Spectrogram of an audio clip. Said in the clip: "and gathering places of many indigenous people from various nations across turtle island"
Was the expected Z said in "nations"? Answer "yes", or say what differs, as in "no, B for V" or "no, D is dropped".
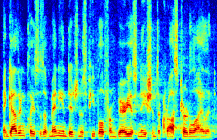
yes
